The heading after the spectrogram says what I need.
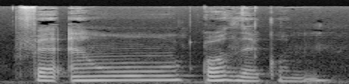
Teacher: فانقذکم heavy اخفا ہوگا. انقا قاف heavy letter اس لیے قاف ہیوی اور پھر ذال لائٹ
